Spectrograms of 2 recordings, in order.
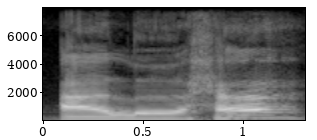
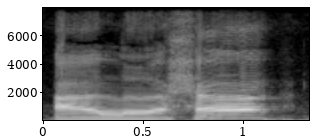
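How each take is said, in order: The two takes are said the same way.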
